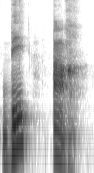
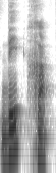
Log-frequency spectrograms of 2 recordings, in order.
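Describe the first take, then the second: First: "B, ar" with the a sound before the r; vowel first, then the r: "ar", not "ra"; correct reading. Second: "B, ra" with the r sound before the a; syllable read as "ra", consonant first, as a beginner might; wrong reading. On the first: Teacher correcting students: "ar", a then r. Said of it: "D'abord le A, ensuite le ret". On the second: Teacher showing students the wrong reading: "ra", r before a. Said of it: "Certains pourraient tenter de lire". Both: Shown as a demonstration.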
